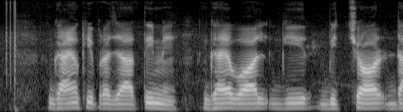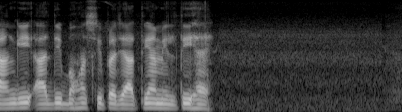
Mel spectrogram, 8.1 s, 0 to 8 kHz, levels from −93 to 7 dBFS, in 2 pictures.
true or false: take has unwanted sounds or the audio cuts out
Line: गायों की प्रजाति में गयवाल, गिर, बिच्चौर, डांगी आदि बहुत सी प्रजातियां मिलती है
false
